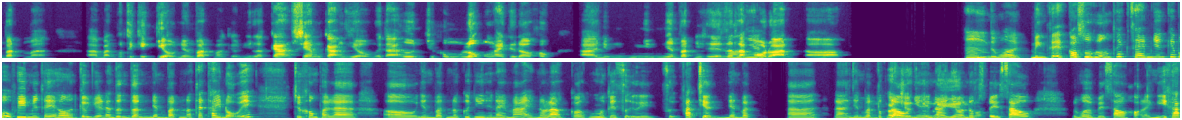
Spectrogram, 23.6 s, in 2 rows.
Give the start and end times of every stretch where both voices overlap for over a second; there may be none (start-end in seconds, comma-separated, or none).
20.1-21.6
